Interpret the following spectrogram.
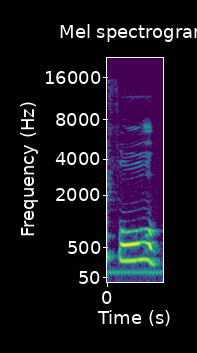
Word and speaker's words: folk: TALK, टाक, FOLK, फोक, YOLK, योग, CHALK, चाक, वाक, टाक, फोक, योग, चौक, ये सारे वर्ड में के से पहले एल है, इसीलिए एल साइलेंट है।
